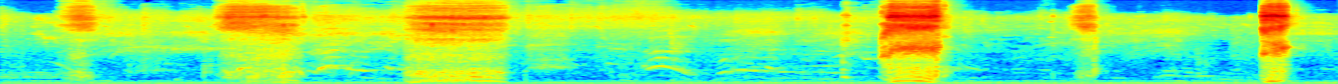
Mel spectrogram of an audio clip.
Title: coughing and nose blowing challenge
